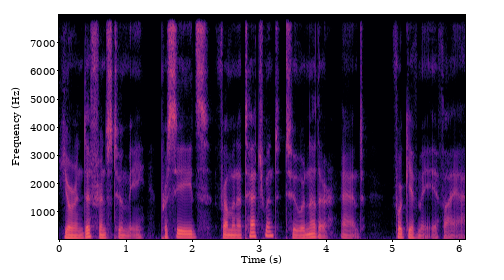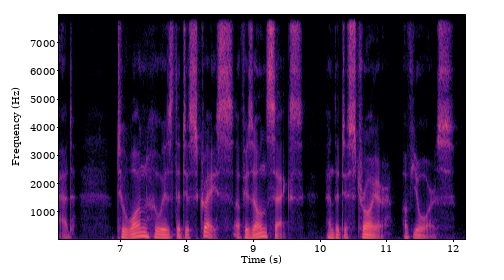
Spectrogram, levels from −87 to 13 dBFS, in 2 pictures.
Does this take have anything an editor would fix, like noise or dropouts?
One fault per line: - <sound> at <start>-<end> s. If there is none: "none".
none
